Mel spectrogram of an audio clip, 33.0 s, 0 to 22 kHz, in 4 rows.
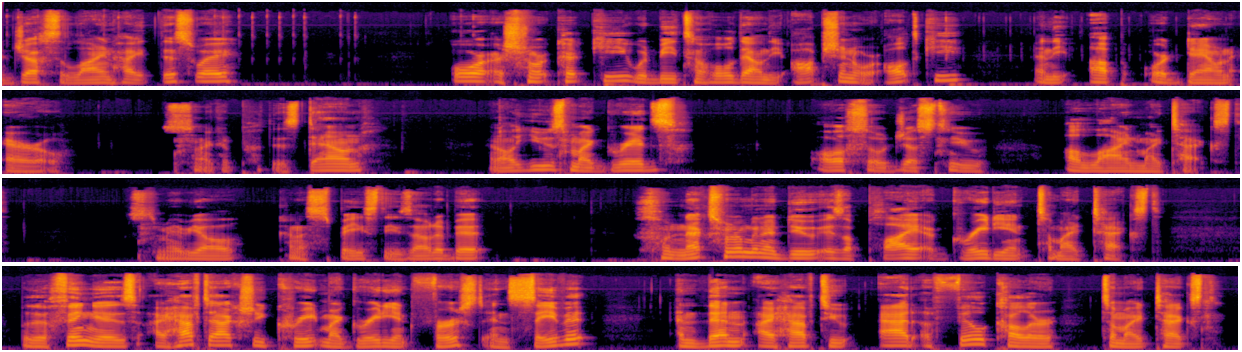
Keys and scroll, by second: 6.2 alt+Up, 9.2 alt+Down, 16.6 alt+Down, 19.0 alt+Down.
